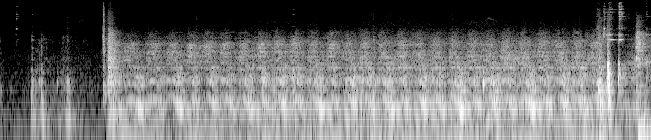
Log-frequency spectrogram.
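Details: Oltcit with choke set, being started after an earlier non-start: long, slow uneven cranking, about three turns a second, churning over five seconds without catching; prolonged cranking, hard starting.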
